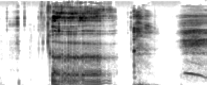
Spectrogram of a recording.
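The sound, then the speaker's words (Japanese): Deep, croaky burps voiced for binaural playback into both ears: one long, loud, drawn-out belch, then two shorter ones, with a few small throaty sounds before them. “ほらほら、お兄さんの大好きなおかず用ゲップだよ。”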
